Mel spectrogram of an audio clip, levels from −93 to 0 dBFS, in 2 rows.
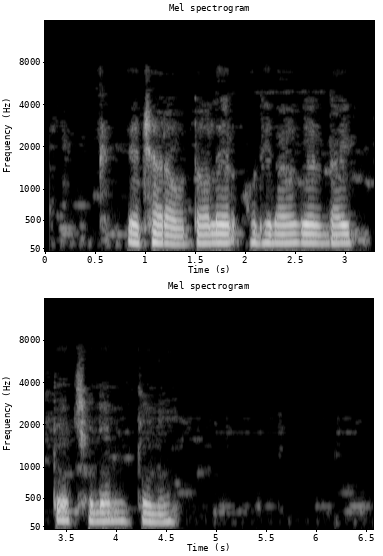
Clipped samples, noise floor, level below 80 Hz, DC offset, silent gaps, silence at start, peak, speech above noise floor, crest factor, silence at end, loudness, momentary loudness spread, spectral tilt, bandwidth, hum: under 0.1%; -74 dBFS; -66 dBFS; under 0.1%; none; 0.15 s; -8 dBFS; 51 dB; 18 dB; 1.95 s; -25 LUFS; 8 LU; -10 dB/octave; 5.2 kHz; none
